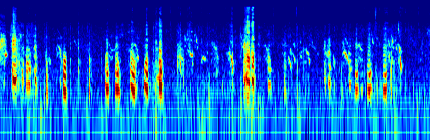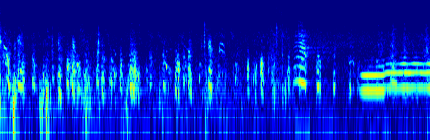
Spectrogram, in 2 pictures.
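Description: A flock of chickens clucking close by, many short calls in quick succession for the first half, then thinning to sparser, quieter clucks.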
